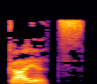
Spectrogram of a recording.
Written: guyots

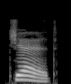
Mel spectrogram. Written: jed

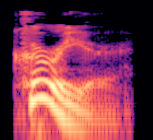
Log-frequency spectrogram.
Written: courier

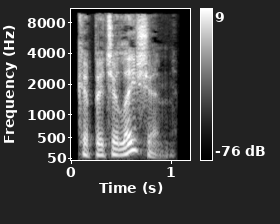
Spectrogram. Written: capitulation

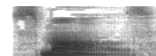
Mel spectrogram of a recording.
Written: smalls

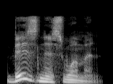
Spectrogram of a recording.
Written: businesswoman

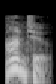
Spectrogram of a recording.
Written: onto

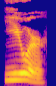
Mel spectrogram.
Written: ure

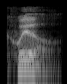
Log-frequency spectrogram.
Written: quill

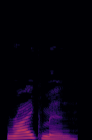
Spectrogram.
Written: rygemann

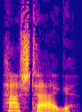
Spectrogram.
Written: hashtag

